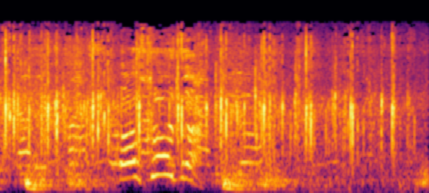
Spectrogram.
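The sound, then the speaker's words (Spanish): A crowd in the Macarena neighbourhood applauds a religious procession float as a march ends, with dense clapping throughout and voices calling out over it partway through, giving a busy outdoor atmosphere. “que suena de nuevo los aplausos aquí en, el barrio de la Macarena.”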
